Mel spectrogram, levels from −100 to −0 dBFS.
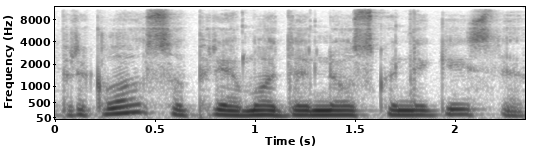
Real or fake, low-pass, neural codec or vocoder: real; 10.8 kHz; none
